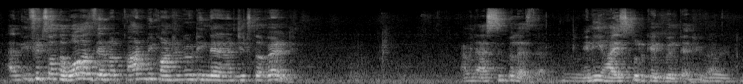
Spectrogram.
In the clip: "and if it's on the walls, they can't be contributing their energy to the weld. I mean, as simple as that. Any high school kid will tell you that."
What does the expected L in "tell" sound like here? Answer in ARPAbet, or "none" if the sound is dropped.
N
